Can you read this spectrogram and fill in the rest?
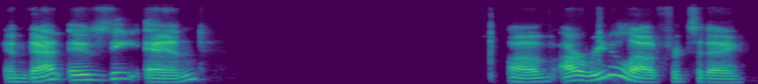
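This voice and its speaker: A man's voice: medium pitch, sing-song, slow, a bit bright. A man reading a storybook aloud like a teacher, expressively, talking directly to young listeners. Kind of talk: storybook read-aloud with questions for children.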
